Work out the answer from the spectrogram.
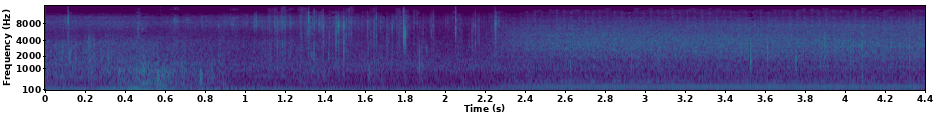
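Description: The Infiniti QX55's engine fades as it pulls away over a dirt hill crest, with a few gravel ticks. About two seconds in, this gives way to a steady, low engine hum of the vehicle idling.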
